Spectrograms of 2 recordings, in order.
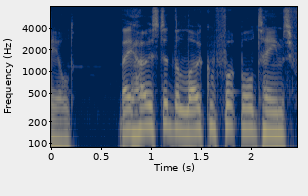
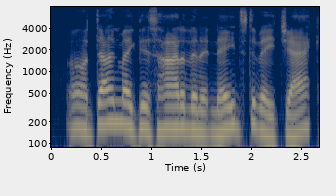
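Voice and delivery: sneering, mocking delivery. [name] throws Jeanette's words right back at her, sneering. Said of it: "[name] sneered back".

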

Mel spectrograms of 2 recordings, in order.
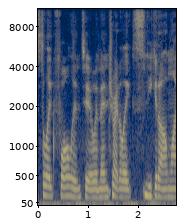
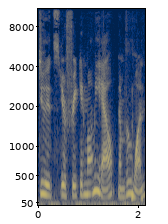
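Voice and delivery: ordinary talk

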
